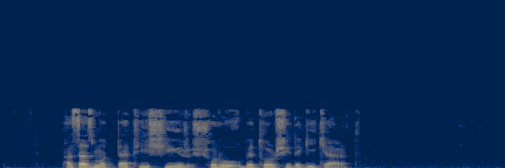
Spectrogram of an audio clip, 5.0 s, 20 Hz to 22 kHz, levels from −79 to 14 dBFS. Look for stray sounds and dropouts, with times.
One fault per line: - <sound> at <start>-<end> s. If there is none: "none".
none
